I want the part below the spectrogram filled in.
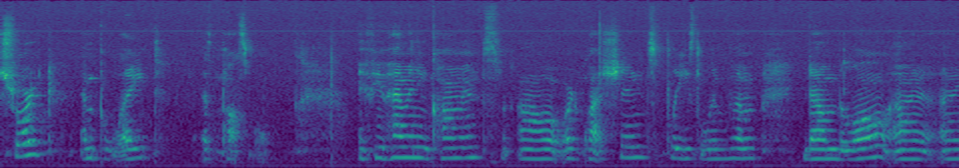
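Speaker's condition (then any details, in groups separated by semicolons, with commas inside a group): Cerebral palsy; wheelchair user, past surgeries; wheelchair, therapy and rehab over years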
